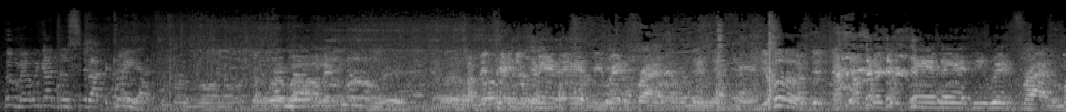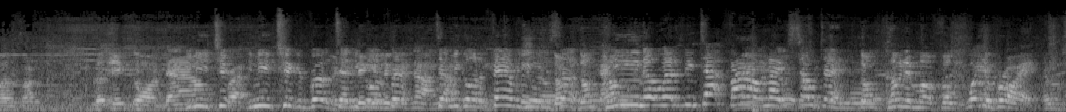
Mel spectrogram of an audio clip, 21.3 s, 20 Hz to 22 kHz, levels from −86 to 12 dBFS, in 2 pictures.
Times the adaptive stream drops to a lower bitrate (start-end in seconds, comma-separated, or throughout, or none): 5.00-11.00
